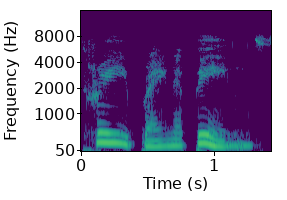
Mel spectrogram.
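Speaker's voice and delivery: ordinary delivery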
